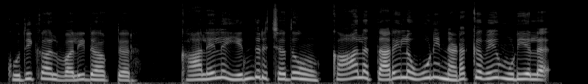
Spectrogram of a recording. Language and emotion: Tamil, sad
